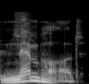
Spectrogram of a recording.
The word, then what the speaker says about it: Nembhard: Yeah, this kid Nemhard. Nembhard. Is that how you pronounce it? Yeah, yeah, yeah.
